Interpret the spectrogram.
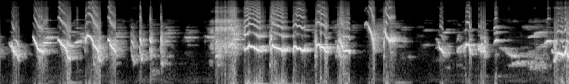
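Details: Young garugiwa in full song: fast bursts of sharp chattering notes mixed with slurred whistles. Brief pauses split the phrases, and the delivery stays loud and energetic throughout.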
